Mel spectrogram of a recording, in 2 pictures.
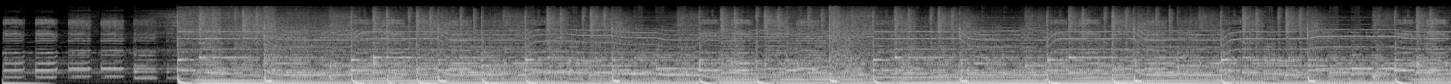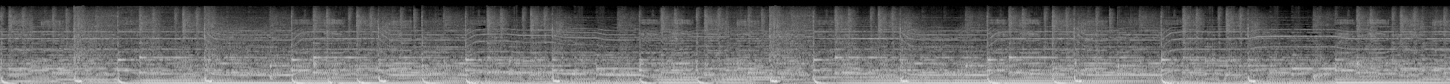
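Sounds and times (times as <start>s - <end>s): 
liquid chillstep music: 0.0s - 29.0s.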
